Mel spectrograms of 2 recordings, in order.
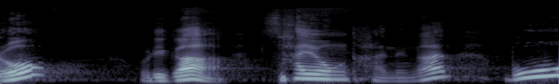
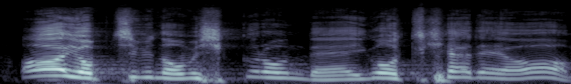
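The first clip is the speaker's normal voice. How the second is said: mock complaint; 6 semitones higher, 8 dB louder than usual. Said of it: "주인에게 전화를 해서 막 따졌어요".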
